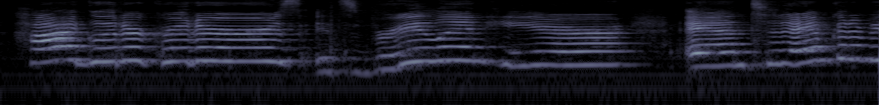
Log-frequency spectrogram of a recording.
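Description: A woman's high-pitched, sing-song voice in three drawn-out phrases with short breaks between them.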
